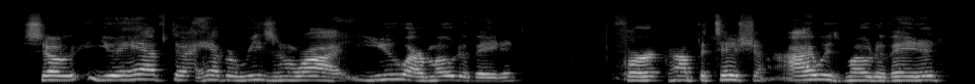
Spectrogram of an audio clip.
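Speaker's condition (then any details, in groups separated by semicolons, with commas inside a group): Multiple sclerosis; quadriplegic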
